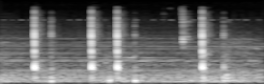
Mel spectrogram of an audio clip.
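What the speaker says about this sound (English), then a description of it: "I'm typing these in as I go." Light, crisp keystrokes tap on a computer keyboard in an irregular pattern of quick clicks, close and fairly quiet, with no voices.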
